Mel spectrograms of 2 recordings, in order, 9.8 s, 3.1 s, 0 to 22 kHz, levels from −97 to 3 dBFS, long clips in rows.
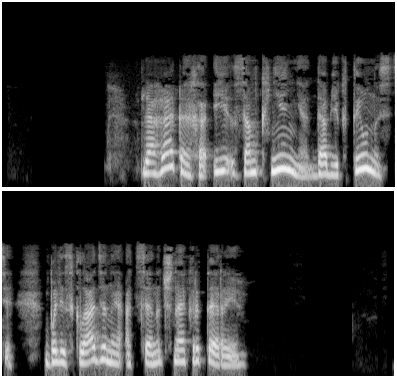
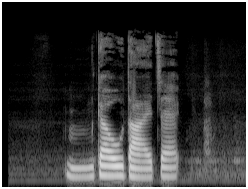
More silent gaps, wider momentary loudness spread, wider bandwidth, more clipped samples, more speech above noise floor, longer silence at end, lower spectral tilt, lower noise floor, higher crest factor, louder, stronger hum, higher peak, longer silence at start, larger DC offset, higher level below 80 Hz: neither; about the same, 12 LU vs 14 LU; second, 7.8 kHz vs 12 kHz; neither; first, 76 dB vs 42 dB; first, 1.85 s vs 0.85 s; about the same, -6.5 dB/octave vs -7.5 dB/octave; first, -90 dBFS vs -60 dBFS; second, 14 dB vs 20 dB; first, -14 LUFS vs -19 LUFS; second, none vs 50 Hz at -55 dBFS; about the same, 0 dBFS vs 0 dBFS; first, 1.75 s vs 0.8 s; neither; first, -56 dBFS vs -68 dBFS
